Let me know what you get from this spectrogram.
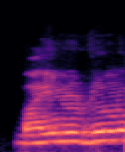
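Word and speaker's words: minute: நிறைய விஷயம் இப்ப துல்லியமாக இத பாருங்க இங்கிலீஷ்ல இத எப்படி படிப்பீங்க மைனூட்னு படிக்கலாம் மினிட்னு படிக்கலாம் மினிட்னு படிச்சா 60 செகண்ட் மைனூட்ன்னு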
